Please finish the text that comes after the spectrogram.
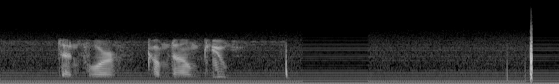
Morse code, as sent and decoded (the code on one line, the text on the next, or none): none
